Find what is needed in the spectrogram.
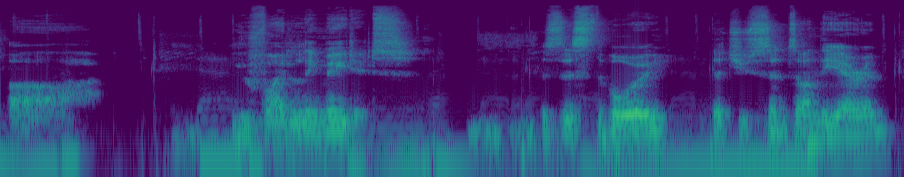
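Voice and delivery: sinister stranger. Acted. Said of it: "He says".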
